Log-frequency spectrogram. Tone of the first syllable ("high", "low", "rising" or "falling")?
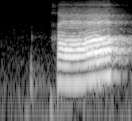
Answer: rising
